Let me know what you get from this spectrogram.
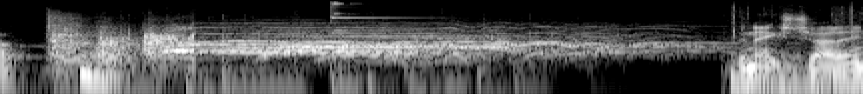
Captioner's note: audience cheers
